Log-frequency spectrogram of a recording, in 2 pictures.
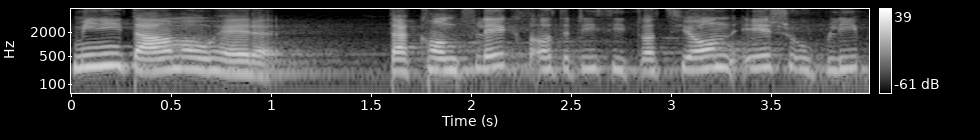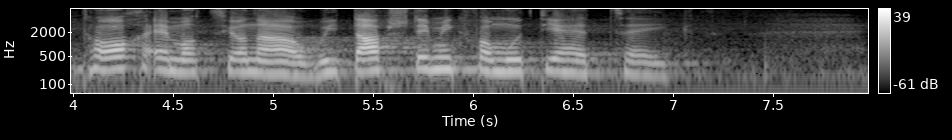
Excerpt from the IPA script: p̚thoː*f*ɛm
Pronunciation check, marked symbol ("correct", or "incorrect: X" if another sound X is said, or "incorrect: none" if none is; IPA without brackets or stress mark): incorrect: χ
